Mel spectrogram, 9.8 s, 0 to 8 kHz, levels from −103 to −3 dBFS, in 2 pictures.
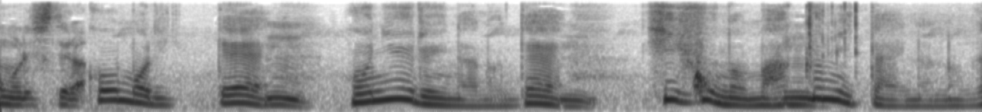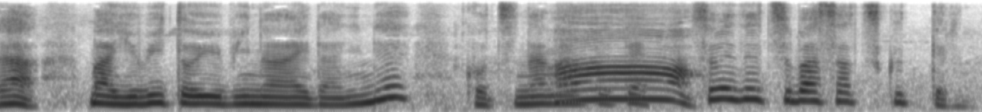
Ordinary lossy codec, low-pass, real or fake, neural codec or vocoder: none; 7.2 kHz; real; none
